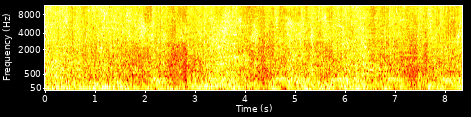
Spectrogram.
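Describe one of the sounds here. Spell effects crackle and blast in a fast game fight.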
